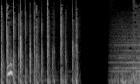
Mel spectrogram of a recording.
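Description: A short burst of hand clapping, a dozen or so sharp, fairly loud claps in a quick, uneven rhythm, given as applause to close a segment, stops abruptly; after a brief silence, sustained music begins to swell.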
